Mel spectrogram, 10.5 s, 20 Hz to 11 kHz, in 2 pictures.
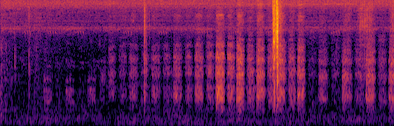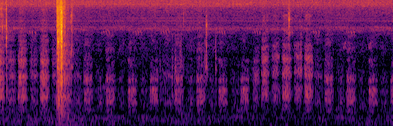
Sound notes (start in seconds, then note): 3.8 camera shutter clicks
